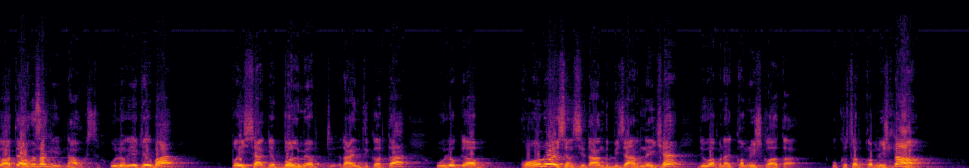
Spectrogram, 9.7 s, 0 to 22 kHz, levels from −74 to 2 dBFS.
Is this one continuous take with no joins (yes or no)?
no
